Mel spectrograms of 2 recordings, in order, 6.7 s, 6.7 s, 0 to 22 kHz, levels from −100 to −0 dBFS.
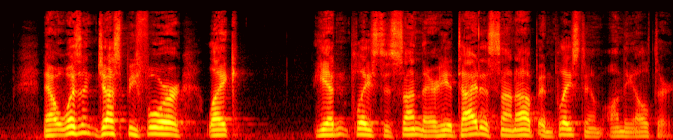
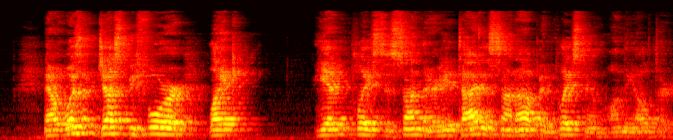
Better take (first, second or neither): first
